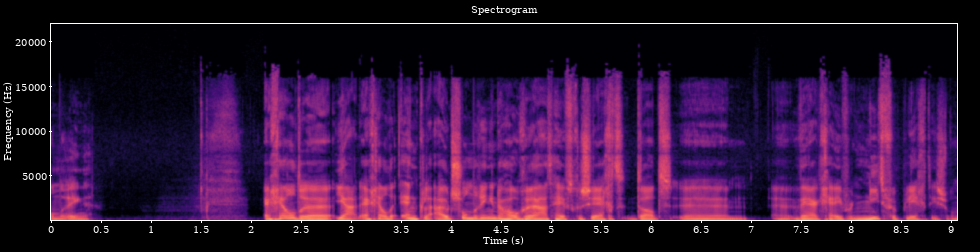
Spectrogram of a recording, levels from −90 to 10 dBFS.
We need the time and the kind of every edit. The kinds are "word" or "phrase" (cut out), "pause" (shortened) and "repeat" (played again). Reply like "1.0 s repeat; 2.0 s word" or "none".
2.8 s word

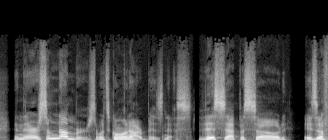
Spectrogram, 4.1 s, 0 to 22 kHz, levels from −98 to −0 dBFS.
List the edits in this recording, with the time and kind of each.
1.2 s word; 1.6 s phrase; 2.4 s pause

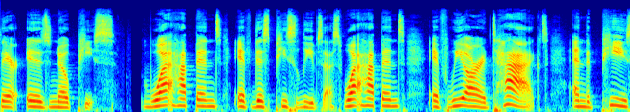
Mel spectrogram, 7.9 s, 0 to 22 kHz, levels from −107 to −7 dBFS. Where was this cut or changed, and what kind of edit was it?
2.8 s pause

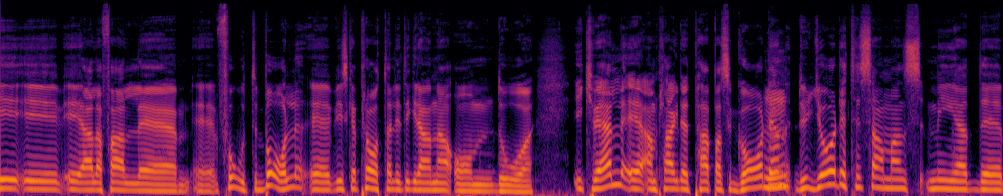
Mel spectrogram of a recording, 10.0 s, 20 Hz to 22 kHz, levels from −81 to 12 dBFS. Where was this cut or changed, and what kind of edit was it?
none

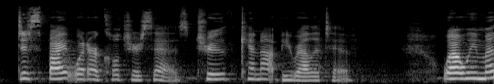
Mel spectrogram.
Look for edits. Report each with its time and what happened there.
none

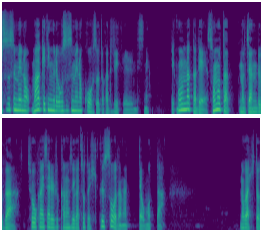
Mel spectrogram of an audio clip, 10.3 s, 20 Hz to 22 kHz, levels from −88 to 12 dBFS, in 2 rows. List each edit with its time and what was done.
4.6 s pause

